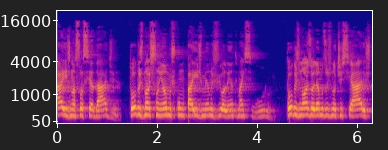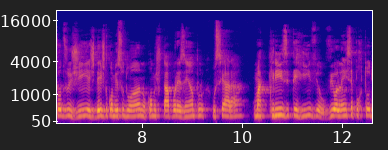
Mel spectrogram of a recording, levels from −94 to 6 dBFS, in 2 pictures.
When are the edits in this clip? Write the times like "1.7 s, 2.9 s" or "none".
1.3 s, 4.5 s, 10.1 s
